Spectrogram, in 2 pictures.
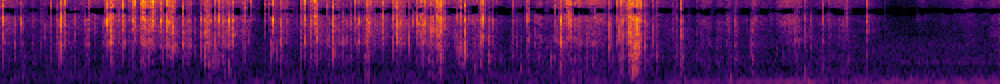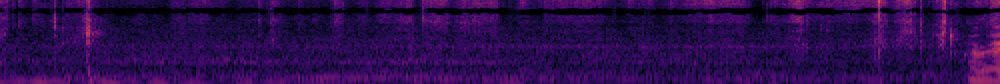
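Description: Foil booster-pack wrapper crinkling and being torn open for about three seconds, ending in one sharp crackle, then only a faint low hum.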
